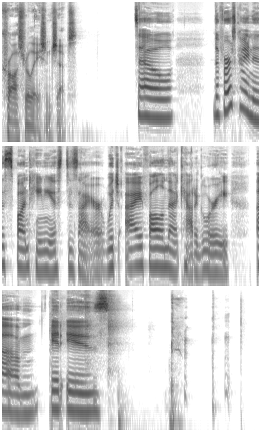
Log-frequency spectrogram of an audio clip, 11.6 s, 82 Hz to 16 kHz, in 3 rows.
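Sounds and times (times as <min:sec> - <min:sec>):
speech: 0:00.0 - 0:01.2, 0:02.0 - 0:09.6, 0:10.2 - 0:10.4
person coughing from choking on inhaled coffee: 0:10.2 - 0:11.3.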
